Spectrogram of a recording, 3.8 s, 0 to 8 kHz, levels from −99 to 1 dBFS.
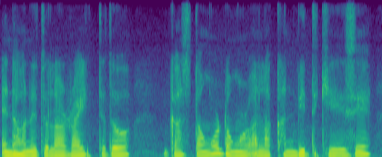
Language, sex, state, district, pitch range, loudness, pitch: Nagamese, female, Nagaland, Kohima, 165-185 Hz, -15 LUFS, 170 Hz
